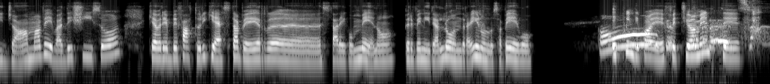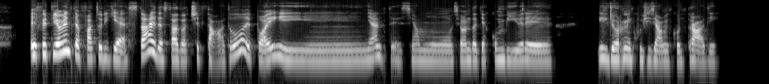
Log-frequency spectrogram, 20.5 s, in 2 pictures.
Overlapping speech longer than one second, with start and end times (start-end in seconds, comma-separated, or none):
8.1-10.0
